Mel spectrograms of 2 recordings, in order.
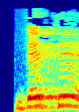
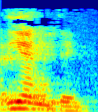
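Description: First: The word is said without the n sound. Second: The word is said with the n sound. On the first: A young child's simplified pronunciation. The speaker calls it wrong. "Dete en vez de diente" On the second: The standard adult pronunciation. The speaker calls it right. "en vez de diente"

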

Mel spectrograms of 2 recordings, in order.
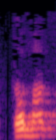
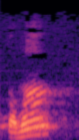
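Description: First: The stress is on the first syllable. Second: The stress is on the last syllable. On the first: It is the command form used with tú. "Es llano" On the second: It is the command form used with vos. "Ese imperativo agudo"

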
